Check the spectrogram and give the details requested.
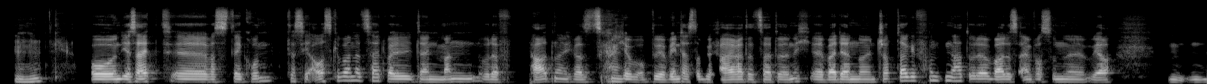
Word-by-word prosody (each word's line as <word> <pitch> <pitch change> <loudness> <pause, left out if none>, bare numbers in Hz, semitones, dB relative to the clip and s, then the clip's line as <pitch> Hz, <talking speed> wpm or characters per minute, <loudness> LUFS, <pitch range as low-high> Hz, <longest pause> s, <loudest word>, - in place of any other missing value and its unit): Mhm, 125 +4 -4 0.4
und 125 +1 +6
ihr 125 - +3
seid 135 0 +3
äh, 125 -1 +2
was 120 0 +2
ist 120 - +5
der 125 -1 0
Grund, 140 +7 -7
dass 140 -1 -1
ihr - - -5
ausgewandert 180 +4 -1
seid? 165 -2 -3
Weil 130 -1 +2
dein 120 -1 -2
Mann 130 +3 -2
oder 120 -1 -2
F 115 0 -11
Partner, 135 -2 0
ich 120 - -9
weiß 115 -1 -2
jetzt 115 - +3
gar 140 - -1
nicht, 130 -2 0
ob 120 - -3
ob 110 +1 -9
du 125 - -2
erwähnt 120 +2 0
hast, 120 - -2
ob 120 - -4
ihr 120 - -3
verheiratet 115 +1 +1
seid 115 -1 0
oder 115 -1 -2
nicht, 135 0 -6
äh, 115 -1 0
weil 115 0 +6
der 120 - +5
'n 120 - +1
neuen 120 0 -3
Job 135 +3 -2
da 175 0 +3
gefunden 180 -1 -5
hat, 165 -3 -5
oder 130 0 +1
war 120 0 +4
das 120 -1 -1
einfach 120 +1 -4
so 120 +1 -3
'ne 120 -2 -4
ja, 105 0 +1 0.6
'n 115 +1 -8
120 Hz, 260 wpm, -24 LUFS, 115-130 Hz, 0.6 s, und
